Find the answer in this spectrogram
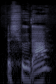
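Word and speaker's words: vishuddha: it um oh yeah the sanskrit word is vishuda which i i don't know i don't know if i'm i need a better indian accent or something but it's v-i-s-h-u-d-d-h-a is you pronounce every syllable so there you go good luck with that um and that i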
